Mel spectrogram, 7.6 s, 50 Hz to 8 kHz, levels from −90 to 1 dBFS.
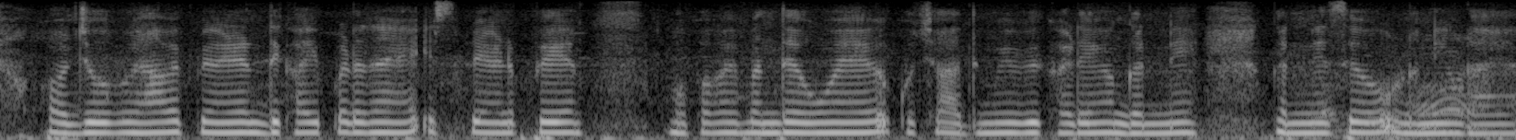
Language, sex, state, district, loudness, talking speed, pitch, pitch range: Hindi, male, Uttar Pradesh, Muzaffarnagar, -32 LUFS, 205 wpm, 215 Hz, 210-215 Hz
